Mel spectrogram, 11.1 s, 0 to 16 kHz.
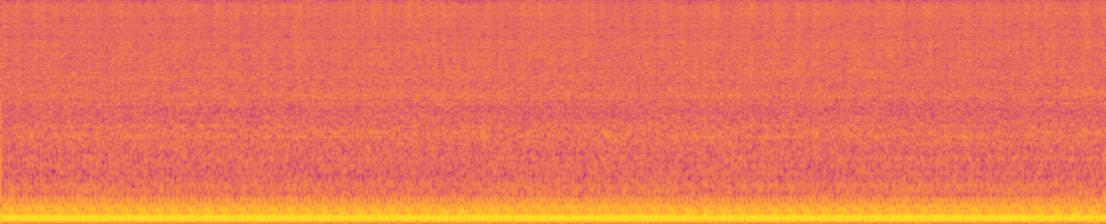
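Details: Freshly built Ford 302 Cleveland V8 with Holley Sniper and new electronic distributor, first start, fast idle (~10–15 min), timing around 31°: steady, even, deep constant drone, no ticking or rattling; healthy high idle.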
